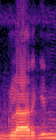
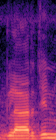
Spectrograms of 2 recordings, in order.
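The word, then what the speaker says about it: glargine: तो देखिए इसका अलग अलग प्रोनाउंसिएशन है, सब लोग अपने अपने हिसाब से इसको पढ़ते हैं, चाहे आप इसको ग्लार्गिन बोल दीजिए, ग्लार्जिन बोल दीजिए, हम तो जीलार्जिन बोल देते हैं, मतलब कुल मिलाकर के याद होना चाहिए।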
